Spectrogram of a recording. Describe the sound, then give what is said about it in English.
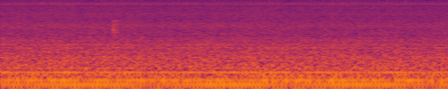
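A helicopter's engine and rotor roar steadily above a house, a loud, constant low drone that fills the whole stretch without pause. No one speaks. “So you're in a helicopter above the house now?”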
